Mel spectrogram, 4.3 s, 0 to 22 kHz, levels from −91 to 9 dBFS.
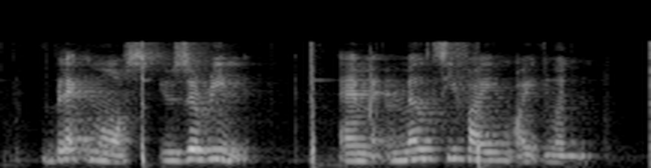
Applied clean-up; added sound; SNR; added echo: neural mask model RNNoise.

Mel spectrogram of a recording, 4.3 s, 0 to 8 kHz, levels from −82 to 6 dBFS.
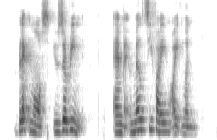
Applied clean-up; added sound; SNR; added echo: neural mask model DeepFilterNet 3.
